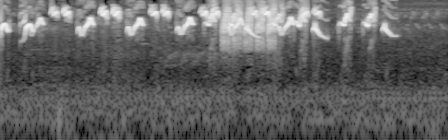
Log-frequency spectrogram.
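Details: Lure recording of a lively cinereous tit: fast twisting whistled chirps about four per second, one harsh buzzy burst in the middle, the series then fading into silence.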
